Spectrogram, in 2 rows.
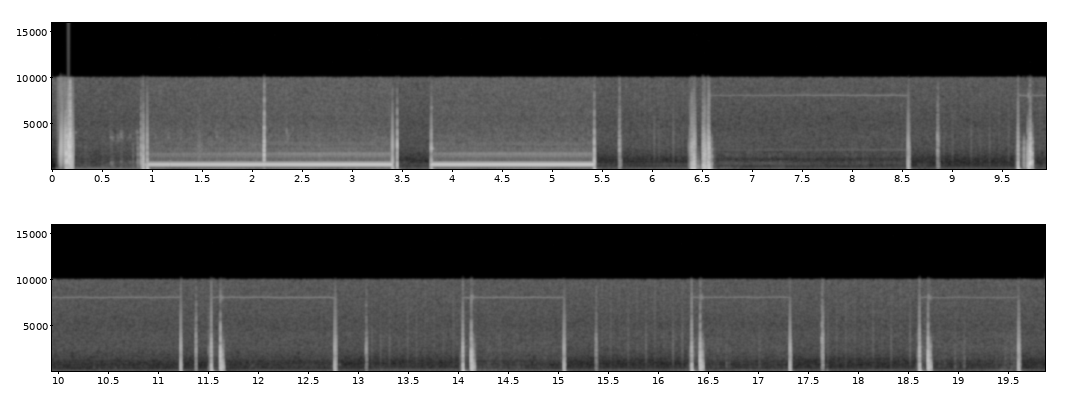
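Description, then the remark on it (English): Call progress sounds of a call going through a Crossbar 5 telephone exchange: a steady buzzing tone with one brief break, then a string of sharp, irregularly spaced switching clicks over a faint low hum. No one speaks. “Here's another Crossbar 5 call, which goes through the same way as the last one.”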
